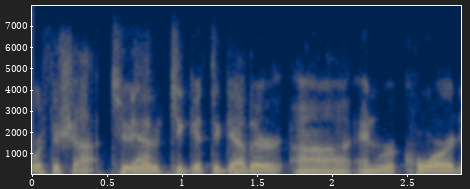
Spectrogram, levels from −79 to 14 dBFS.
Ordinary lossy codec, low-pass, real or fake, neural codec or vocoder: Opus, 16 kbps; 7.2 kHz; fake; codec, 24 kHz, 6 kbps, HILCodec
